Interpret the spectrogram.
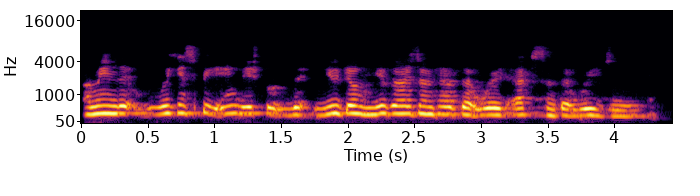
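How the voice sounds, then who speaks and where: A woman's voice: a little high, fairly quick, muffled recording. Dutch woman chatting on a live stream. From Netherlands. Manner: rambling, frank, many fillers and restarts. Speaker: trading coach streaming live. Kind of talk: casual live-stream chat. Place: home in South Africa.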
